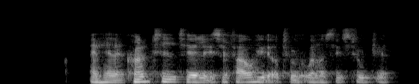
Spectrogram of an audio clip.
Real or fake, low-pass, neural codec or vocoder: fake; 5.4 kHz; codec, 16 kHz in and 24 kHz out, 2.2 kbps, FireRedTTS-2 codec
